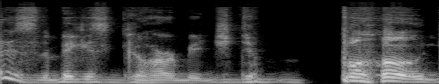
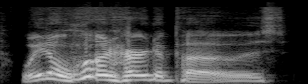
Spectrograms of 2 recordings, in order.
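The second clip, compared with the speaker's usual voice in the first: louder, hammed-up panicked plaintiff's line; loud mock panic; 4 semitones higher, 8 dB louder than usual. Mocking the panicked plaintiff to viewers, loud. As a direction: blurt it out like the panicking plaintiff side. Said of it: "he's probably panicked because he's like".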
